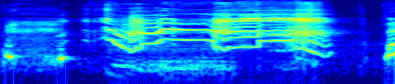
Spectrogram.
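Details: Young child's whining fussy cry with rising and falling pitch in a small room, reacting to Daddy's snoring while he sleeps; ordinary infant cry.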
